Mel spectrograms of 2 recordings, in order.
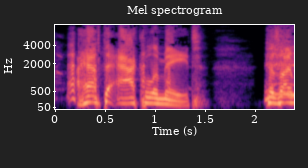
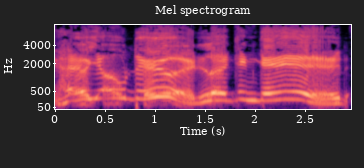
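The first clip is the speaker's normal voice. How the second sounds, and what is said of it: Exaggerated Texan accent. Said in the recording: “I'm way more Texas than the people of Texas ... we don't all talk like that ... constantly mimicking them”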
